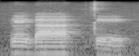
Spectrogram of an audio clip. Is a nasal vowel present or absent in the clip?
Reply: present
